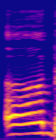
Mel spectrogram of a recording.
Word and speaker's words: herb: the dish and yes Herb is pronounced herb it's one of the few words in the English language that starts with an H but we omit that initial H sound so to enhance is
